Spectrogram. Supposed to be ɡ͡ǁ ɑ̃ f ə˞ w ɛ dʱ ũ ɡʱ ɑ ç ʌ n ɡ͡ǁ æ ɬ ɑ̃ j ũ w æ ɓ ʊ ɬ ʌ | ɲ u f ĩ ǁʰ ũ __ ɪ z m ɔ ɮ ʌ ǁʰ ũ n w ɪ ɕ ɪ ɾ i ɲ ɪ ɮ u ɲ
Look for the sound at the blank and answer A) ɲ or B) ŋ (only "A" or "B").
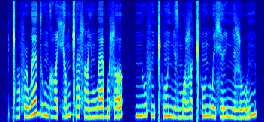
A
